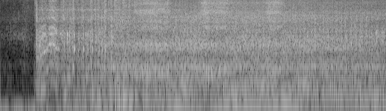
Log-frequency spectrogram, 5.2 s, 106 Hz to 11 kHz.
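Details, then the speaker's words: 1977 Toyota Celica GT parked about 20 years, plugs oiled, melted belt removed: brief cranking then catches into steady even idle without misses or knocks; runs well as long as it has gas. "Hey! Purrs like a kitten, almost. Oh. As long as it has gas."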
